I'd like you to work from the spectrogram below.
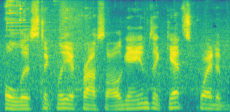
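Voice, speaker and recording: Over loud game music, a middle-aged man rambles through his live stream commentary, thinking out loud and humming small nonsense tunes. He speaks quickly in a medium pitch, with slight background noise in the recording.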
